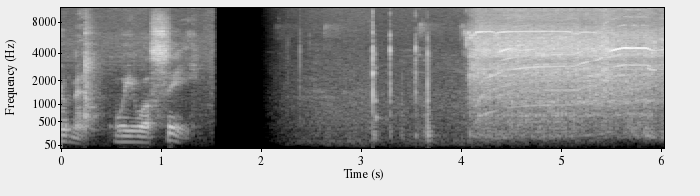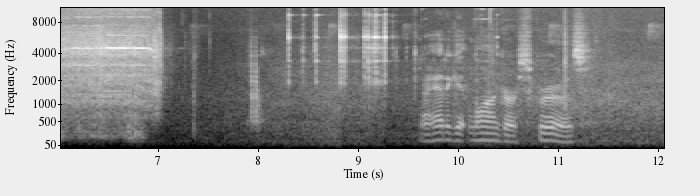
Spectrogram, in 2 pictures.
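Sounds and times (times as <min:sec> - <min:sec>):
cordless drill whining: 0:04.0 - 0:07.2.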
